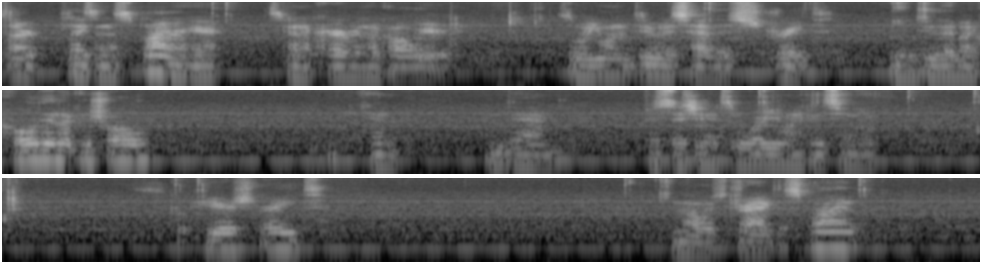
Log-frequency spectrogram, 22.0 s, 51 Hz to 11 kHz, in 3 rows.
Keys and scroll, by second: 4.4 ctrl+z, 14.5-14.8 typing.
